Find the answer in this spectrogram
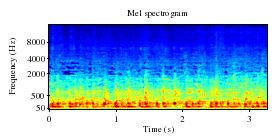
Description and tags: Marrakesh ShortLoop
African music recorded in Marrakesh.
Gear: Sony PCM D-50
